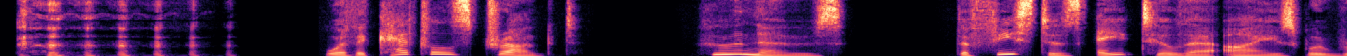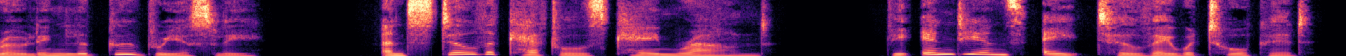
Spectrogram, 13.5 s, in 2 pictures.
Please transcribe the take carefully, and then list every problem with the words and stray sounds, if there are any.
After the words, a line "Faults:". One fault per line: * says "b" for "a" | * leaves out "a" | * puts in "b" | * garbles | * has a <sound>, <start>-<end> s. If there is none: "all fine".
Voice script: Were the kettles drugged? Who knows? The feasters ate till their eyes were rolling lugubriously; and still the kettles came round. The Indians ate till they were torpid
Were the kettles drugged? Who knows? The feasters ate till their eyes were rolling lugubriously; and still the kettles came round. The Indians ate till they were torpid
Faults:
* has a laugh, 0.1-1.2 s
